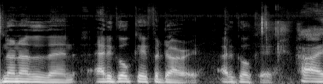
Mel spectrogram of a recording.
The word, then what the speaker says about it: Adegoke: Adegoke.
